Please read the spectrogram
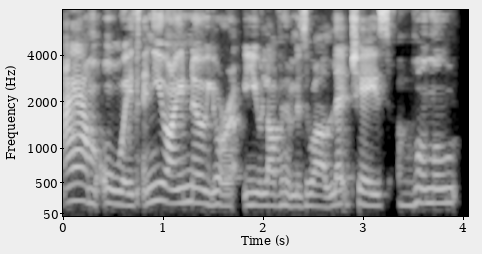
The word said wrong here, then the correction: Hjulmand: Oh, I never know how to say his name. Hjulmand.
